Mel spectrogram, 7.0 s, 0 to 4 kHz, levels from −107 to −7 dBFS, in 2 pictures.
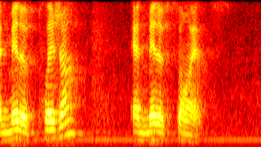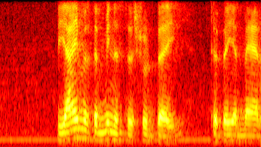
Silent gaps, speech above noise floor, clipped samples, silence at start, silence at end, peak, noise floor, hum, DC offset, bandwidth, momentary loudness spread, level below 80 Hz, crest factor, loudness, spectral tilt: none; 30 dB; under 0.1%; 0 s; 0 s; -8 dBFS; -56 dBFS; none; under 0.1%; 4 kHz; 12 LU; -66 dBFS; 20 dB; -26 LUFS; -8 dB/octave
